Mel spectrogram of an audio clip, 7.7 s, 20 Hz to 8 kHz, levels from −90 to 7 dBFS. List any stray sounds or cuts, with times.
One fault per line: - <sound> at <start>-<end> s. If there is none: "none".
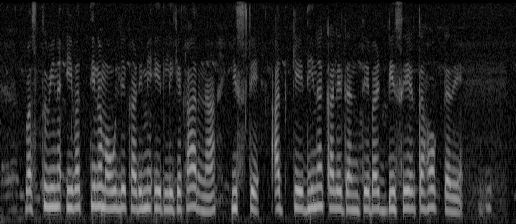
- laugh at 7.2-7.4 s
